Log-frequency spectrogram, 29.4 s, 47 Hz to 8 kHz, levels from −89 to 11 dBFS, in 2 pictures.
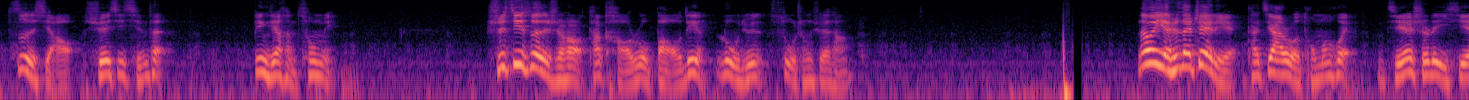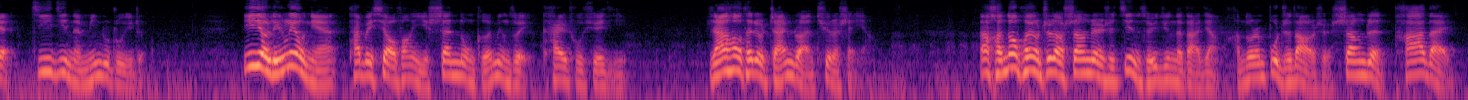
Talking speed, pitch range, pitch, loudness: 230 characters per minute, 115-185 Hz, 155 Hz, -20 LUFS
